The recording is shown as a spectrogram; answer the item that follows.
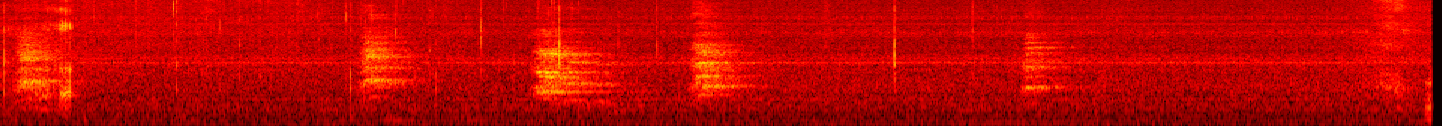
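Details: A moody Yorkshire Terrier yaps, sending out five or six brief, high, clipped barks spaced one to two seconds apart against a quiet indoor background.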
